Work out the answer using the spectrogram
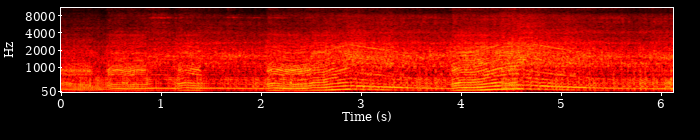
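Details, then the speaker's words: Homelite 26cc hedge trimmer two-stroke after carburetor and fuel line service, warmed up and being tuned. Its pitch keeps rising and sagging every second or so and never settles, hunting while the needle valves are adjusted. Unstable running. "okay guys that sounds a little bit more stable see notice it changed and then i had to open up the needle valves a little bit more"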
